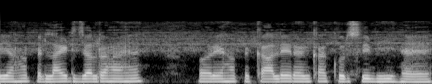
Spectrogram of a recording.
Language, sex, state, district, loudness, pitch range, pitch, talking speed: Hindi, male, Jharkhand, Garhwa, -15 LUFS, 130-135 Hz, 135 Hz, 210 wpm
